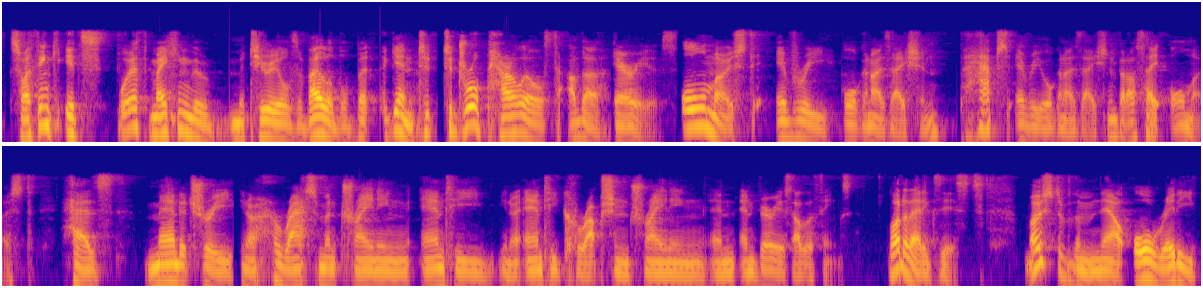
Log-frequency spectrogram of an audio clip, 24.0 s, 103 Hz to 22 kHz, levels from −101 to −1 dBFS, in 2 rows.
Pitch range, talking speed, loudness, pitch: 90-135 Hz, 135 wpm, -21 LUFS, 105 Hz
